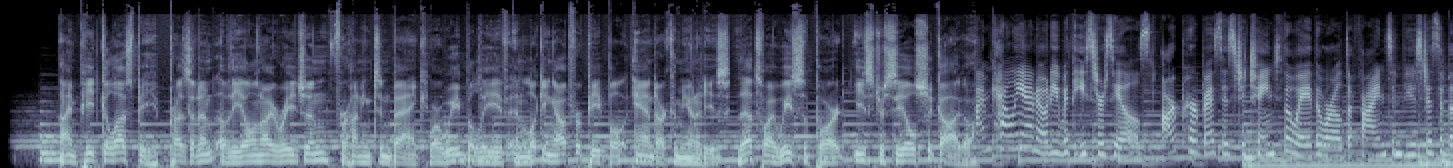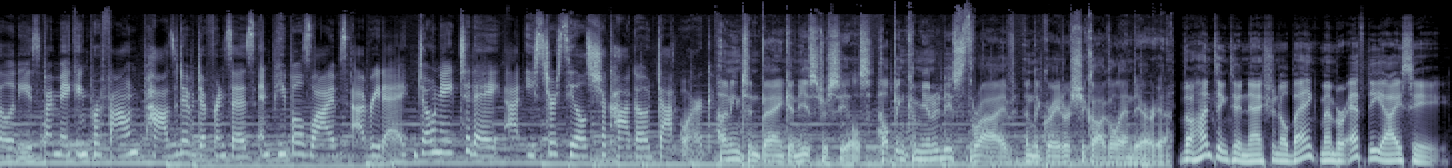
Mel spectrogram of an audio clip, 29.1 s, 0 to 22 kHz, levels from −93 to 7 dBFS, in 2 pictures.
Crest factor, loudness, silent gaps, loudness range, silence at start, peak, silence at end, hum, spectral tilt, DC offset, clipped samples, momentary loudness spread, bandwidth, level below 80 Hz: 16 dB; -17 LUFS; none; 1 LU; 0.15 s; 0 dBFS; 0.15 s; none; -4 dB/octave; under 0.1%; under 0.1%; 4 LU; over 20 kHz; -30 dBFS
